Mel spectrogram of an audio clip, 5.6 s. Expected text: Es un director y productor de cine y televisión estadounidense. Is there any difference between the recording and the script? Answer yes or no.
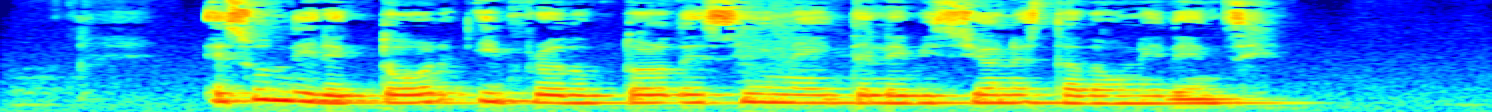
no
